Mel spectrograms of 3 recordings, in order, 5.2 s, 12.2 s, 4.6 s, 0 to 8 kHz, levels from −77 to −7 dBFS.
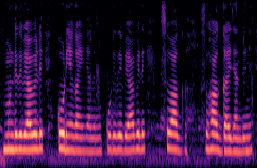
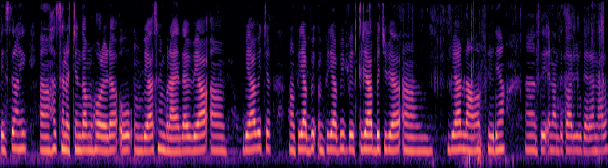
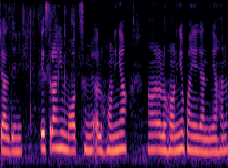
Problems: none marked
